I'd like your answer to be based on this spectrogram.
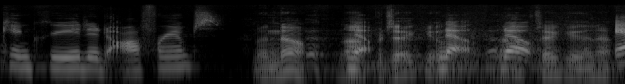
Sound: audience laughing

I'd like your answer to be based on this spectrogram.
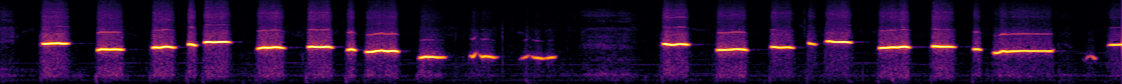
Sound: whistles

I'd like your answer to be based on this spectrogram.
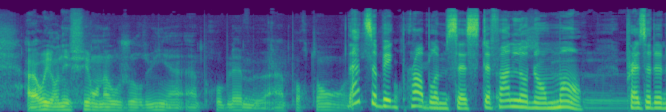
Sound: speaking French

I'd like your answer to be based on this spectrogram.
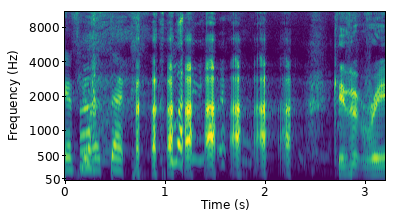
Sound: laughing

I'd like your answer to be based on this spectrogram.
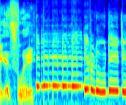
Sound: humming

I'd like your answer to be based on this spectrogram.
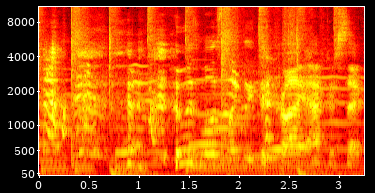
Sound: laughing

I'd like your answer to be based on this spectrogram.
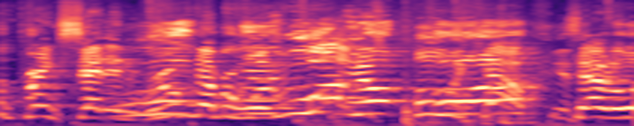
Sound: struggling

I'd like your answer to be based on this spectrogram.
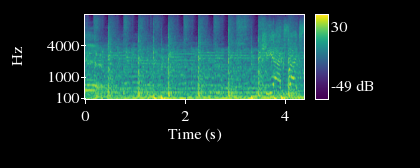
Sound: pitched delay sounds

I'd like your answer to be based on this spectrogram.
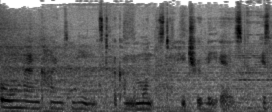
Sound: woman's Voice

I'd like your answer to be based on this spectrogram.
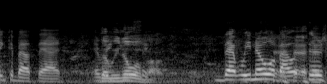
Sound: chuckles

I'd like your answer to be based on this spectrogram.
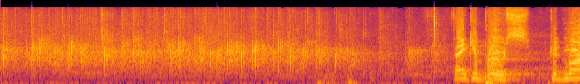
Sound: applause

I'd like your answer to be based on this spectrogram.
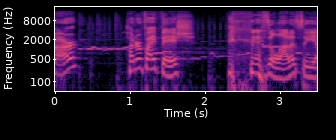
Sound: laughs

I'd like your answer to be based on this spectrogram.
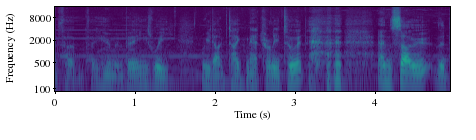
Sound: chuckles

